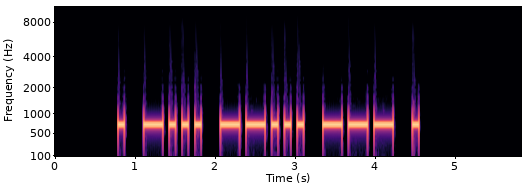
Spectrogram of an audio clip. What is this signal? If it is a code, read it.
Morse code, heard as a keyed tone, about 15 wpm, 700 Hz. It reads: EB7OE
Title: DXCC-100 Call Signs - 5 Characters - Repeated 2x - 15wpm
